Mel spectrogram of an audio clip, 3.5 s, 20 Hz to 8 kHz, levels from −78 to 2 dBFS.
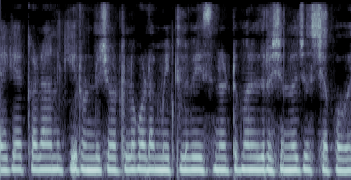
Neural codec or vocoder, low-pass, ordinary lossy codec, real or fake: none; 7.2 kHz; AAC, 32 kbps; real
